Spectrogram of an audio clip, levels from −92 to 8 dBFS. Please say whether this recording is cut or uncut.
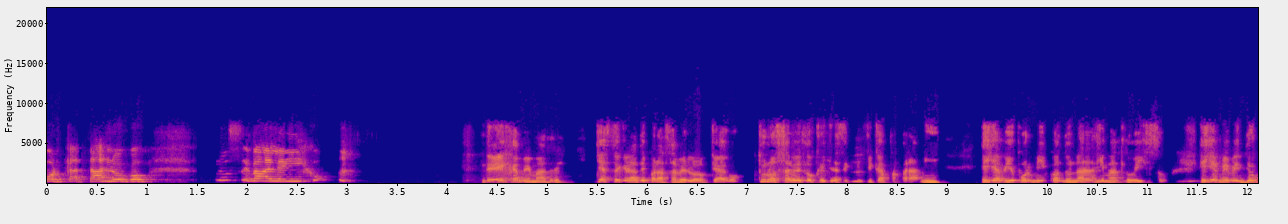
cut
